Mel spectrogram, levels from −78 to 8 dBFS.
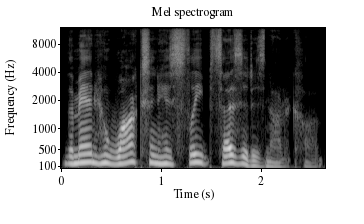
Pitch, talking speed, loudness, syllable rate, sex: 145 Hz, 295 wpm, -17 LUFS, 5.1 syllables/s, male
